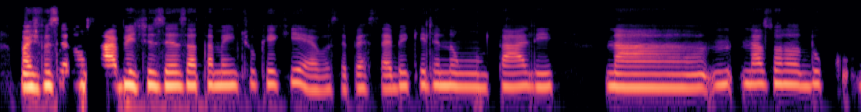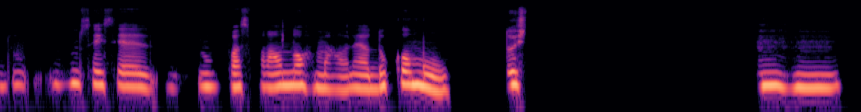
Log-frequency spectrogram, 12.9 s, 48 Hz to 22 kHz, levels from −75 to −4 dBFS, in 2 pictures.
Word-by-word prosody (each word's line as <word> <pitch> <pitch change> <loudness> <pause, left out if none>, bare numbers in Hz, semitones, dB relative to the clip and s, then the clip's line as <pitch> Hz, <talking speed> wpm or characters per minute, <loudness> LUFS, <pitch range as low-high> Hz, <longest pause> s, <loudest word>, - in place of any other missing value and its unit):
Mas 200 -1 +9
você 215 +2 +4
não 215 - +1
sabe 215 +1 +7
dizer 215 +1 +3
exatamente 215 0 +2
o - - -7
que 225 0 -3
que 250 +2 -3
é, 175 -6 -3
você 175 +1 -10
percebe 190 +2 -4
que 225 - -7
ele 220 0 -2
não 200 -2 0
tá 200 -1 0
ali 205 0 -2 0.4
na, 195 -1 +1
n 225 +1 -4
na 230 0 -1
zona 225 -1 -1
do 225 +2 -4
co - - -19
do 210 +1 -12
não 230 +1 -5
sei 225 -1 -3
se 210 0 -7
é 200 -2 -1 0.3
não 205 -1 -4
posso 200 0 -4
falar 200 -2 -3
o - - +2
normal, 190 -5 -1
né. 185 -1 0
Do 200 +3 -1
comum, 205 -7 +2 0.4
dos 220 0 +1 1.8
Uhum. 195 -2 0
205 Hz, 175 wpm, -24 LUFS, 195-220 Hz, 1.8 s, Mas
